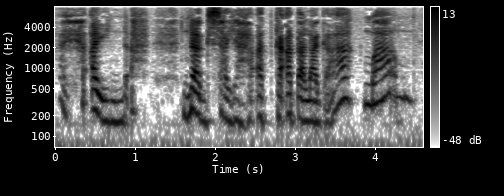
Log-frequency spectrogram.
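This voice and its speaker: Attentive household nanny, husky and slow with lively intonation, deferential drama part, played by a woman. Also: mid-range voice, heavily acted. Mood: concerned, admiring. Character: attentive household nanny addressing her mistress. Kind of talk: Ilocano audio drama acting.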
